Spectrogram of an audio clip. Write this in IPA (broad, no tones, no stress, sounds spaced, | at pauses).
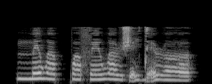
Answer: mː ɛ w ɐː pː ʌː f ɛː w ɐː ɹ ʃ ɛ̰ i̯ d ɛ̰ ɹ ʌː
